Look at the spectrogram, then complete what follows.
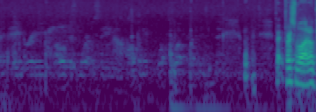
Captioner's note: stutters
